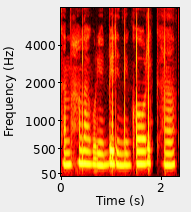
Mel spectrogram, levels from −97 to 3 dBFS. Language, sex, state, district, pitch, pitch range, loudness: Chakma, female, Tripura, Dhalai, 220 Hz, 205-230 Hz, -20 LUFS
